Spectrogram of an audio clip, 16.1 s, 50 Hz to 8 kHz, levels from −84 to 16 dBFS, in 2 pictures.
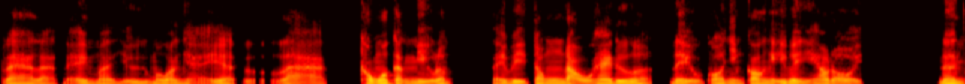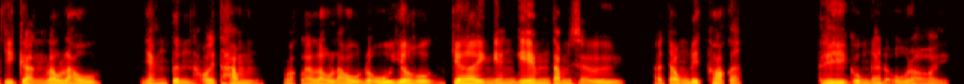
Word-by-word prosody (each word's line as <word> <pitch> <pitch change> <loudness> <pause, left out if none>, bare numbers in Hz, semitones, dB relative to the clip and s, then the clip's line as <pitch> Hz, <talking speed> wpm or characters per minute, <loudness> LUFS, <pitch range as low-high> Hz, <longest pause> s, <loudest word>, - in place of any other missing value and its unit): ra 105 0 -3
là 85 -3 -6
để 90 +4 -5
mà 85 - -4
giữ 85 +7 -6
mối - - -3
quan 110 0 -2
hệ 105 - -5
á - - -3
l - - -16 0.3
là 85 -5 -6 0.3
không 135 +1 +2
có 150 - +6
cần 95 -6 -1
nhiều 90 -1 -1
lắm, - - 0 0.3
tại 100 0 -4
vì 95 -2 0
trong 120 0 0
đầu 85 -5 +1
hai 105 +1 +1
đứa 110 +7 +2 0.2
đều 90 -4 -2
có 120 +4 -1
những 115 -4 -5
có 115 +2 +1
nghĩ 110 -5 -1
về 115 -6 +2
nhau 95 +3 -2
rồi, 85 -3 -3 0.6
nên 115 0 +2
chỉ 115 +1 +2
cần 90 -4 +1
lâu 115 +1 +6
lâu 120 0 +3 0.3
nhắn 140 +10 -2
tin 130 -3 +3
hỏi 120 +3 0
thăm, 140 -2 0 0.2
hoặc - - -6
là 100 - -1
lâu 110 +6 +2
lâu 140 -1 +3
rủ 180 - +4
vô 140 -3 +5
chơi 150 -2 +7
một 110 - -4
ván 160 +4 -1
game 150 -1 +4
tâm 145 0 +2
sự 100 +3 -1 0.3
ở - - -4
trong 140 - +2
Discord 210 +5 +2
á 225 - -3 0.7
thì 125 -1 +4
cũng 105 +7 +1
đã 145 +1 0
đủ - - -3
rồi. - - -4
115 Hz, 225 wpm, -23 LUFS, 95-140 Hz, 0.7 s, chơi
